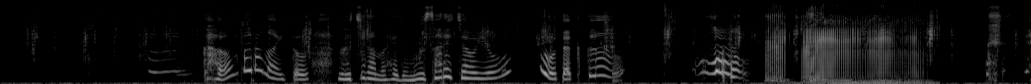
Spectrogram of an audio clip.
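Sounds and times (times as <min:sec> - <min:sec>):
speech: 0:02.2 - 0:06.4, 0:07.2 - 0:08.5
long loud wet-sounding fart: 0:07.1 - 0:10.1.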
